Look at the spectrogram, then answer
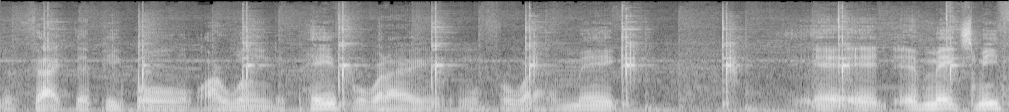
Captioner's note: hammer thudding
